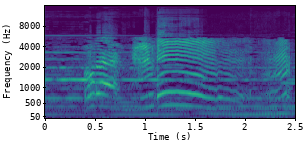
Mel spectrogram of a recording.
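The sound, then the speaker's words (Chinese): A baby cries in loud, rising and falling wails with short breaks between them, over a steady low hum. “宝贝别哭，爸爸抱。”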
